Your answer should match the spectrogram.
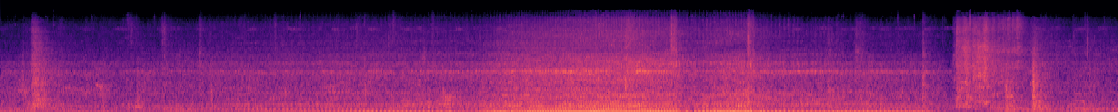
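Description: A motorbike engine running, growing louder through the middle and stopping suddenly about two seconds before the end.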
